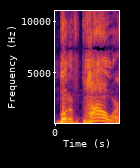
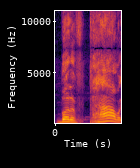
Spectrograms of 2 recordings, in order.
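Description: First: It is read in a Pentecostal preaching voice. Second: It is read in a plain reading voice.

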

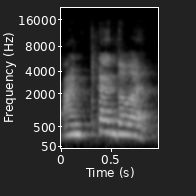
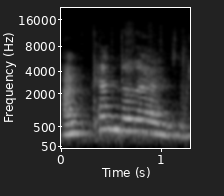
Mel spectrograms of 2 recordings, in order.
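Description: First: The voice sounds a bit mean. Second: The voice sounds happy.

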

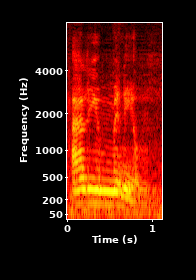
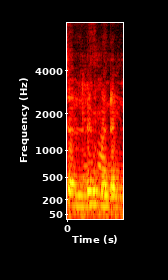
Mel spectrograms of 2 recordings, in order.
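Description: First: The word ends in '-inium', with five syllables. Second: The word ends in '-inum', with four syllables. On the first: The speaker calls it right. "Are we all clear about the pronunciation of this word henceforth?" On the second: The speaker calls it wrong. "None of this aluminum"

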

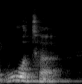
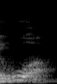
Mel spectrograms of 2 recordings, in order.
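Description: First: The T is clearly pronounced, posh style. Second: The T is dropped, London style.

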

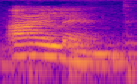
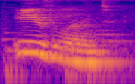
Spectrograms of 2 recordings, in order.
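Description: First: The S is silent in the middle. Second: The S sound is pronounced in the middle. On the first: The speaker calls it right. "A pronúncia correta é Island" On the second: The speaker calls it wrong. "muita gente pronuncia o S"

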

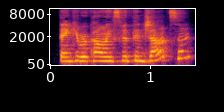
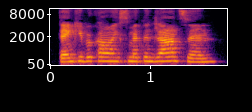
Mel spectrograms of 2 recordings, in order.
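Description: First: The voice sounds warm, with a smile. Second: The voice sounds flat, with no smile. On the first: The speaker calls it right. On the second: The speaker calls it wrong.

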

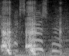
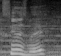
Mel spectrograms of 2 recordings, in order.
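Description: First: It is said in a very high-pitched voice. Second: It is said in a very deep voice.

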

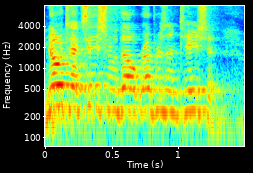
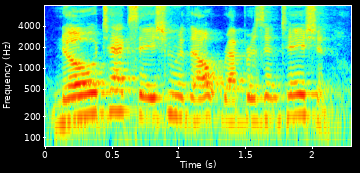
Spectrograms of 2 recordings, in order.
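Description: First: The phrase is spoken at double speed. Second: The phrase is spoken at a normal pace.

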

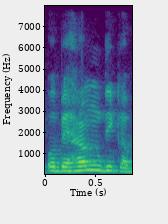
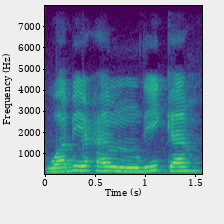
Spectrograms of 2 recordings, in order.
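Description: First: It begins with a short 'o' and 'be'. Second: It begins with a full 'wa' and 'bi'. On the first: The speaker calls it wrong. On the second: The speaker calls it right.

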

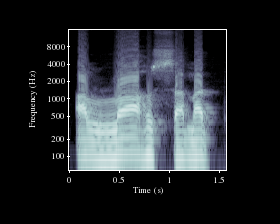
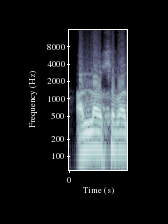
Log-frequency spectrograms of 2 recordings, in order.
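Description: First: It is said slowly, with pauses. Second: It is said quickly, without pausing.

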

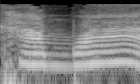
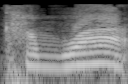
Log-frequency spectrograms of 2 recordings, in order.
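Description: Both takes have the same delivery.

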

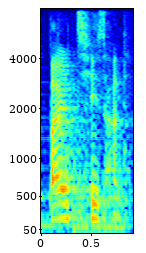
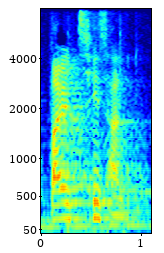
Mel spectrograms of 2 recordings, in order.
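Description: First: It is said with Korean pronunciation. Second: The same.

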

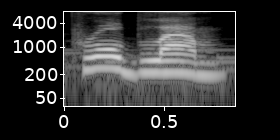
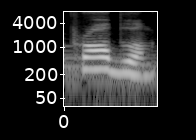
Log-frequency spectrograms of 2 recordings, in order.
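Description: First: The second vowel is a full, clear vowel. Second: The second vowel is a reduced schwa. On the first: The speaker calls it wrong. "Я не говорю problem, я не говорю а" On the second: The speaker calls it right. "От якраз тут стоїть звук шва, який ми практично не вимовляємо"

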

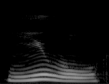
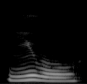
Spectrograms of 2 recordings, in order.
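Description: First: It is said as one contracted syllable. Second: It is said as one contracted syllable.

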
